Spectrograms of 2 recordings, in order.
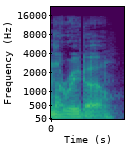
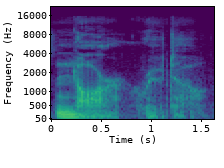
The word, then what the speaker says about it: Naruto: I think I called it Naruto. And they're like, excuse me, it's Naruto.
